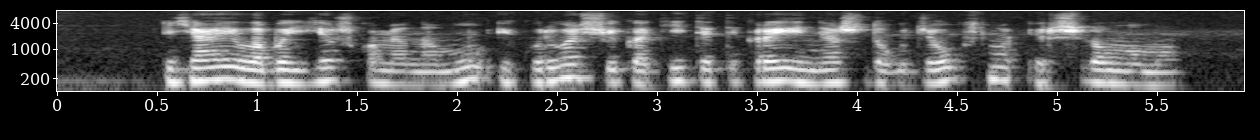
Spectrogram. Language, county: Lithuanian, Klaipėda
